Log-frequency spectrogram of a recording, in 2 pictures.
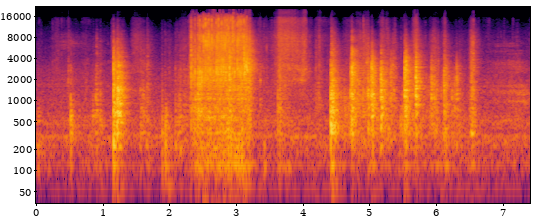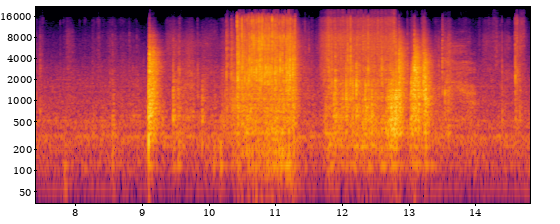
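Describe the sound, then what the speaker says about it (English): A Tattoo Tarot card deck is shuffled in bursts of crisp riffling and flicking, loud and close, separated by quieter handling and soft taps. "I'll shuffle it a little bit just so you can sort of see it out in a spread."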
